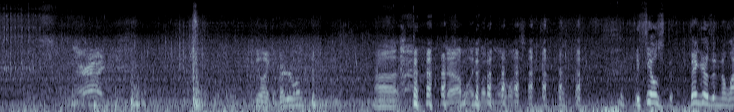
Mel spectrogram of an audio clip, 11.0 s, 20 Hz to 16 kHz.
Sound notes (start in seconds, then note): 2.5 boat engine idling; 7.4 laughing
